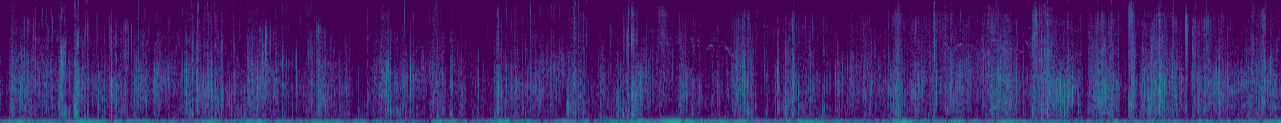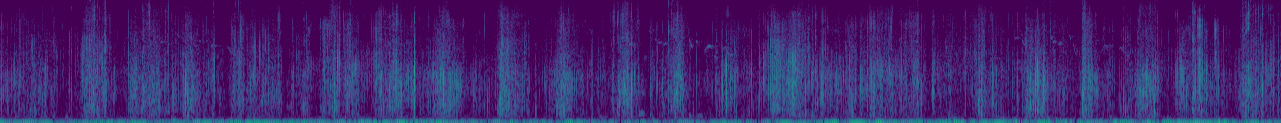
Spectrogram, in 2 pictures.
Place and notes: Dorset AONB, Dorchester, Dorset, UK - bushes
At Bronkham Hill Barrows. The Bronkham Hill group of round barrows includes four bells and one double bowl in a mile-long linear cemetery running North West-South East. supported by HLF and WDDC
